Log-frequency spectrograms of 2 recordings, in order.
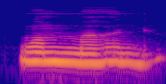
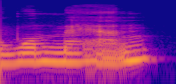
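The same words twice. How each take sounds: First: The second syllable has a weak schwa vowel. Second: The second syllable has a full clear vowel. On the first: The speaker calls it right. "Woman, uh, woman" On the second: The speaker calls it wrong. "We don't say woman"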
